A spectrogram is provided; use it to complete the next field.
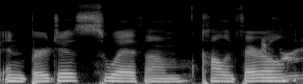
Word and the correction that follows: In Bruges: Ian Bruges.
